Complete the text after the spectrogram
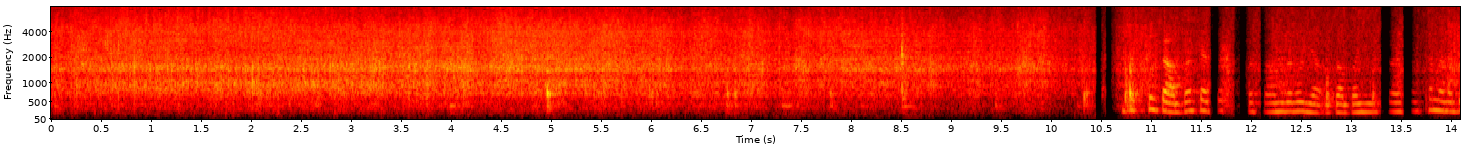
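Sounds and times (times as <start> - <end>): fish frying sizzling hiss: 0.0 - 11.2.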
